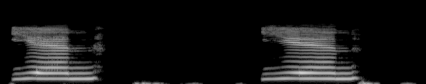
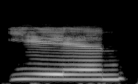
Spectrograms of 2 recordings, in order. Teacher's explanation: What you can do is start with the E sound slowly and then get into an, yin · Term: front nasal final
